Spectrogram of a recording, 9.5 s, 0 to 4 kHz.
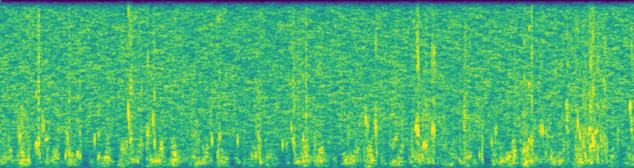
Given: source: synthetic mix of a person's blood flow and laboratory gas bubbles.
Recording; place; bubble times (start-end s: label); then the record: Doppler ultrasound of blood flow; precordium
0.00-0.08 s: bubbles
0.24-0.77 s: bubbles
0.95-1.26 s: bubbles
1.38-1.54 s: bubbles
1.86-2.37 s: bubbles
2.67-3.03 s: bubbles
3.13-3.33 s: bubbles
3.53-3.60 s: bubbles
3.81-4.06 s: bubbles
4.20-4.81 s: bubbles
5.19-6.06 s: bubbles
6.11-6.73 s: bubbles
6.87-7.28 s: bubbles
7.33-7.54 s: bubbles
7.67-8.43 s: bubbles
8.47-9.13 s: bubbles
9.24-9.30 s: bubbles
9.43-9.53 s: bubbles
From the record:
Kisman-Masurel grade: 342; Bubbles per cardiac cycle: rolling drumbeat, 9 or more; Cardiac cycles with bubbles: 100%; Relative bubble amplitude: moderate (0.250 to 0.450); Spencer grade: 3 (all of the cardiac periods contain showers or single bubble signals, but not dominating or overriding the cardiac motion signals); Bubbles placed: anywhere in the cardiac cycle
